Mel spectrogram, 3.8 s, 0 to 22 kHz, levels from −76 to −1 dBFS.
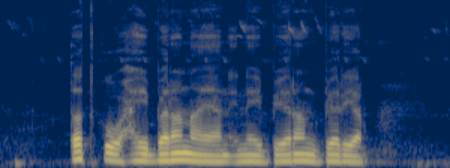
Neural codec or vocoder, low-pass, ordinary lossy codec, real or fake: vocoder, 44.1 kHz, 128 mel bands every 512 samples, BigVGAN v2; none; none; fake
